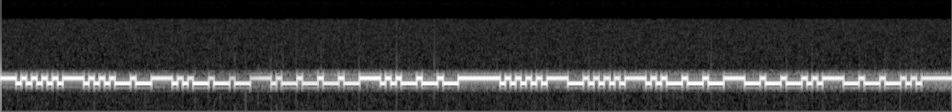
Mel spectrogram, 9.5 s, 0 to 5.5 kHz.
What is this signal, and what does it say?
Morse code, heard as a keyed tone, about 23 wpm, 680 Hz. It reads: 53212 56288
